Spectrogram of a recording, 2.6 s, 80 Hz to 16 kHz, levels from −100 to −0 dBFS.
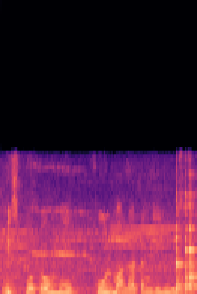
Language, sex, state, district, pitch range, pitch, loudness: Hindi, female, Haryana, Rohtak, 215-250 Hz, 230 Hz, -21 LUFS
